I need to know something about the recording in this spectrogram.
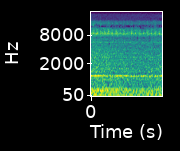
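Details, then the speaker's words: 1989 BMW E30 325i six-cylinder cold start after sitting several days: brief dip and stutter at startup, then low even rumble at about 600 rpm; owner says rough idle problem occurs only when warm. Normal cold-start idle. "is relatively stable so that's good there was a little bit of a when I first started it it just dropped a little bit and did a bit of a stutter but so far so good and this is fine"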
